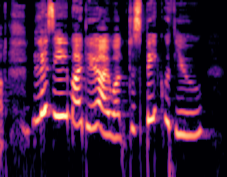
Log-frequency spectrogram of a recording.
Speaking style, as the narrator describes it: Bennet called out

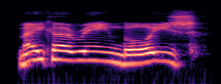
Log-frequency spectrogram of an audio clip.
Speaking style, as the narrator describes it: shouted

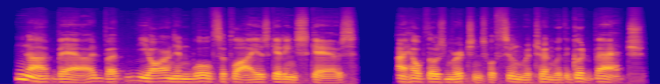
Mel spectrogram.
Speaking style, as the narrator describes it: the middle-aged woman answered in a stern tone

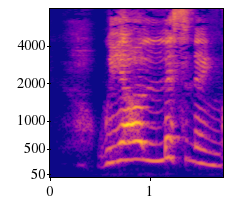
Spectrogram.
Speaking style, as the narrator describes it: cried the audience, who are now jumping up and down in their chairs with excitement

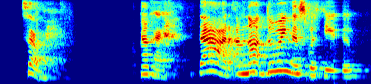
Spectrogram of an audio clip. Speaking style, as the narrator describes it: Portia yelled

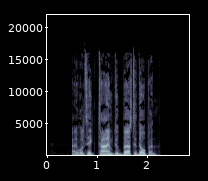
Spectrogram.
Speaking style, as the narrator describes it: he growled

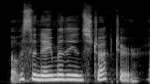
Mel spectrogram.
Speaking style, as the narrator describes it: asked the neighbor

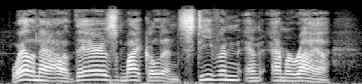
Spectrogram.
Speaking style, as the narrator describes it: exclaimed Phineas joyfully

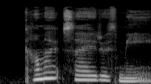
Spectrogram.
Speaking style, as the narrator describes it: he said

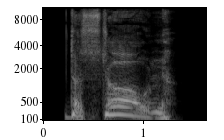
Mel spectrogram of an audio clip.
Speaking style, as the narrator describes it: The bulblin growled again

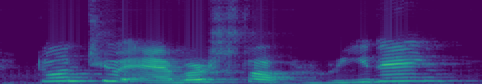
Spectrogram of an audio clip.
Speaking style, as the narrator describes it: he snapped at her

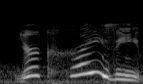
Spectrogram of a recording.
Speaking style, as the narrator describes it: they laughed

